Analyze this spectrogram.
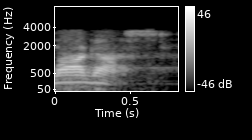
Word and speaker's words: logos: The word logos, some people pronounce it logos.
